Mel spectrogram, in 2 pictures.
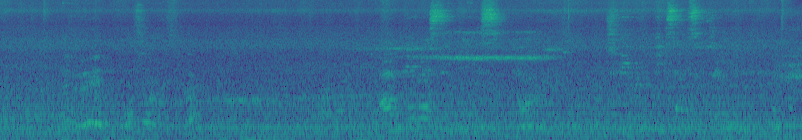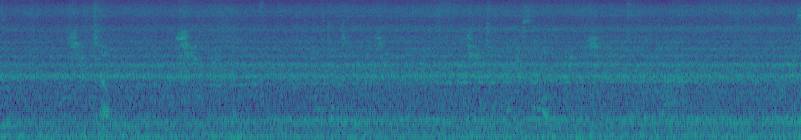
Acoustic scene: subway train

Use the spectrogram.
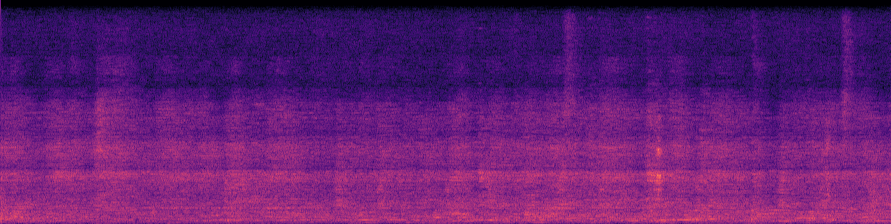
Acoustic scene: crowded indoor space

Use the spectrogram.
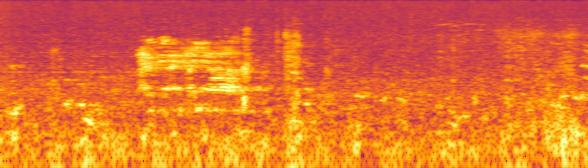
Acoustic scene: residential area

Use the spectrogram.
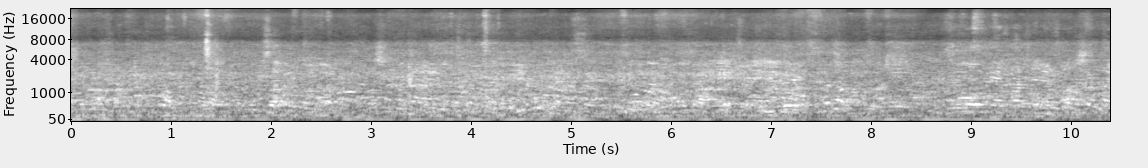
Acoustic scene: crowded indoor space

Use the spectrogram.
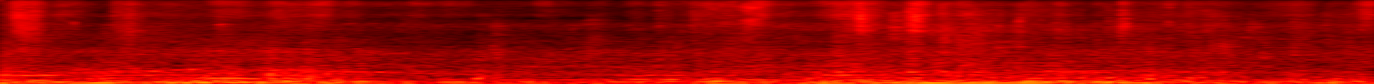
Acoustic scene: bus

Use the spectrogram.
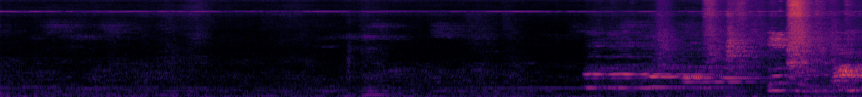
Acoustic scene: elevator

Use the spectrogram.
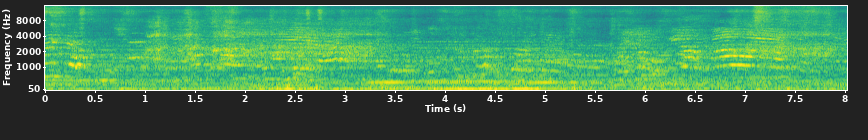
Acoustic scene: park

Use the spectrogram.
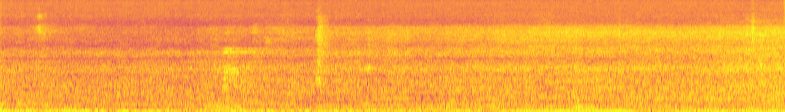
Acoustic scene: residential area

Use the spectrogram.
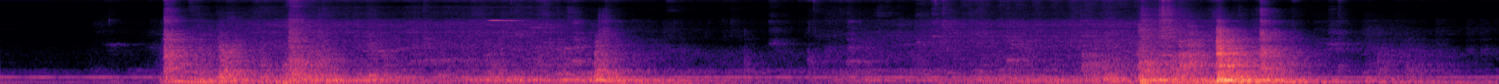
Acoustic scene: elevator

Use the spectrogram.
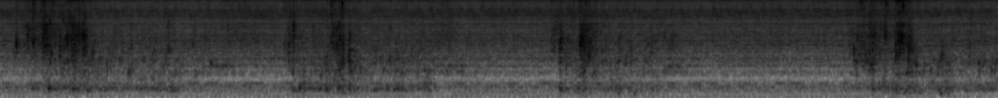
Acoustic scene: kitchen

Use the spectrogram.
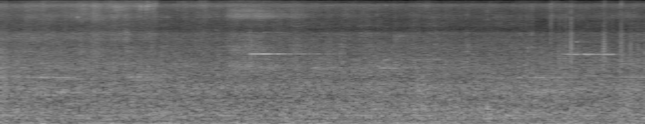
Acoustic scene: subway station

